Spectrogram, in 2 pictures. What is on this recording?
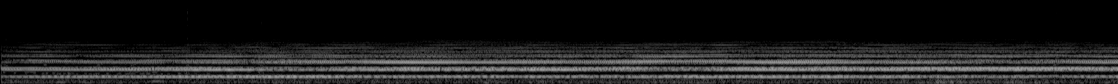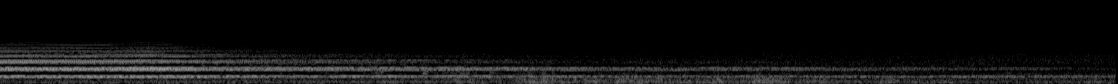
A Warning Siren test in Trondheim Norway January 2015. Recorded on a Roland R-05.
